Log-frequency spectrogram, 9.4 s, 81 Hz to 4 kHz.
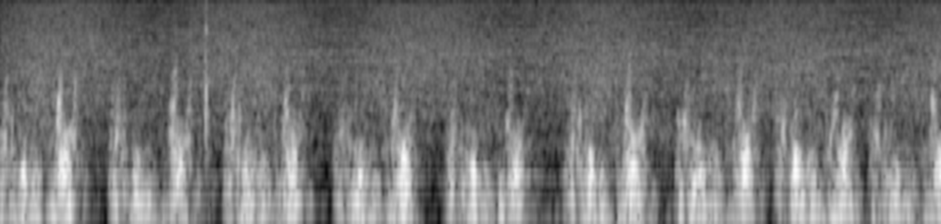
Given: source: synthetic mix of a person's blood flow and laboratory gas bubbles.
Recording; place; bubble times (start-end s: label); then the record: Doppler ultrasound of blood flow; precordium
2.02-2.11 s: bubbles
2.29-2.36 s: bubbles
From the record:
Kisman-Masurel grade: 112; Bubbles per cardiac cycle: 1 to 2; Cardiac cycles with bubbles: 1 to 10%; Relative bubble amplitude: moderate (0.250 to 0.450); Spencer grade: 1 (occasional bubble signal discernible with the cardiac motion signal, with majority of cardiac periods free of bubbles); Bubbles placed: only in the low amplitude regions of the cardiac cycle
